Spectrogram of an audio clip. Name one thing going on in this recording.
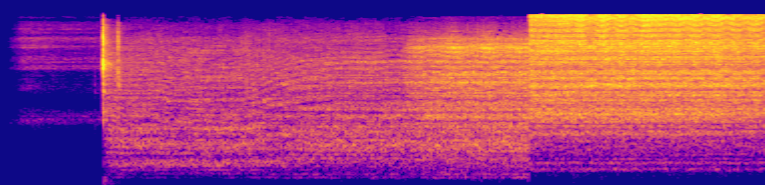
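A gas torch roars with a steady, loud hiss.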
